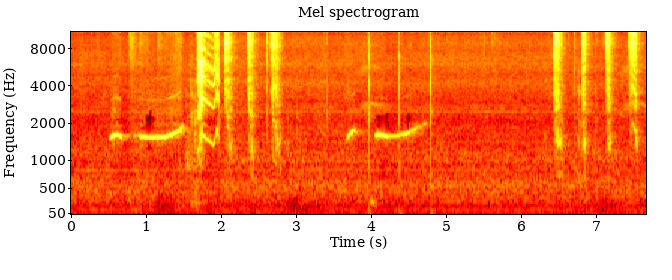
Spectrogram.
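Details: Indian ringneck parrot, a pet bird, whistling a flat then rising note, letting out a rough squawk followed by rapid taps, then another rising whistle and a burst of clicks.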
